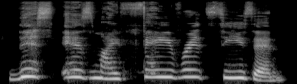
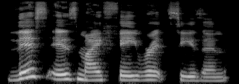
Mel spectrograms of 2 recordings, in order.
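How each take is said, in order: First: It is read in an excited way. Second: It is read in a calm, plain way.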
